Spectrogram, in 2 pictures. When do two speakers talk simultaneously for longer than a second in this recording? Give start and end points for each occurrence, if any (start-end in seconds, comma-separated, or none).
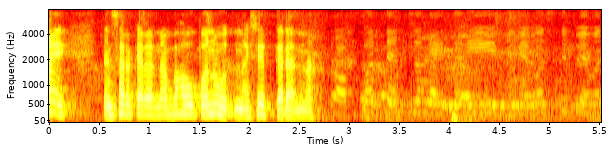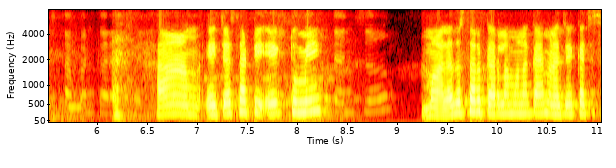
6.6-8.2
